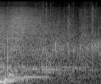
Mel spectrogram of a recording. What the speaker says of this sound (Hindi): अनुपम सर के लिए जोरदार ताली हो जाए।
